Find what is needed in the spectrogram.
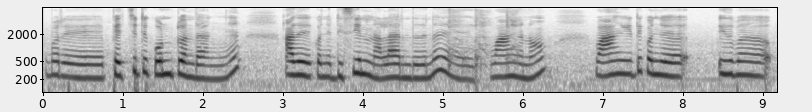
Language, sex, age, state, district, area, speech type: Tamil, female, 45-60, Tamil Nadu, Namakkal, rural, spontaneous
